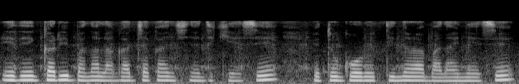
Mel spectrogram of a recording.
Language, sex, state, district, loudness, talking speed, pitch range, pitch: Nagamese, female, Nagaland, Dimapur, -17 LUFS, 175 wpm, 180-200 Hz, 185 Hz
